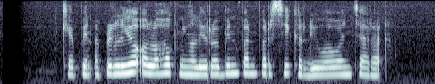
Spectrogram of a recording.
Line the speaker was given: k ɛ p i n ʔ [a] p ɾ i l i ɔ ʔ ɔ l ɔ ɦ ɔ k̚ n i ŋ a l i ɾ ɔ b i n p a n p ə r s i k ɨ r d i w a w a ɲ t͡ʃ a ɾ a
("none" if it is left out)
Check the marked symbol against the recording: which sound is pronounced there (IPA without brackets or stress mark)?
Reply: a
